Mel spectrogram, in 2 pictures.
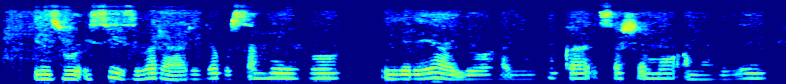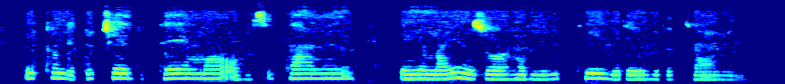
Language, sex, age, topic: Kinyarwanda, female, 18-24, government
